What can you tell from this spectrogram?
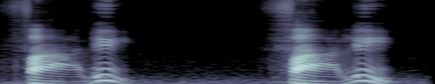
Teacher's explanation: But when a third tone is followed by other tones, saying first, second, and last tone, you will pronounce the third tone just halfway. So you will stop at the lowest point, you will stop at the bottom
